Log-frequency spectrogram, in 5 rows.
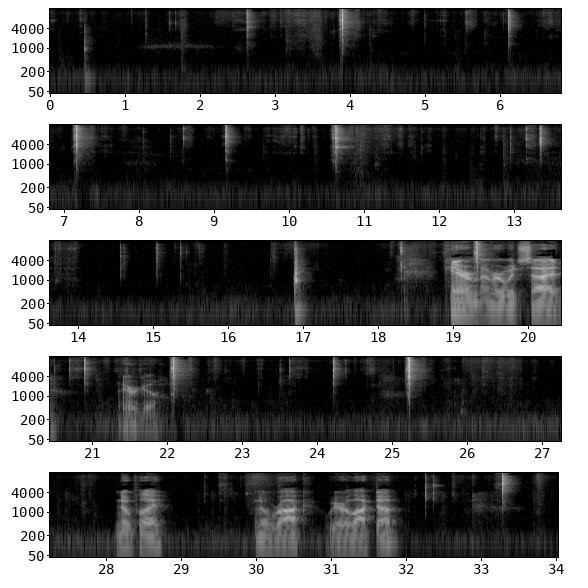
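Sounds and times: folding knife clicking: 0:03.8 - 0:04.2, 0:07.1 - 0:07.5.

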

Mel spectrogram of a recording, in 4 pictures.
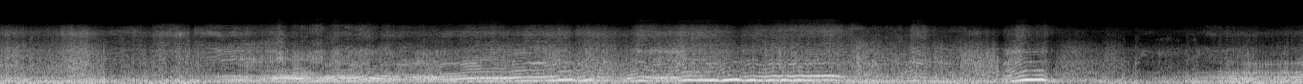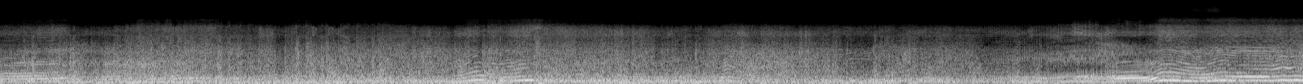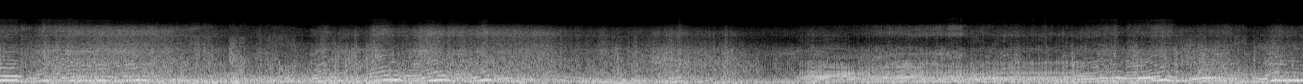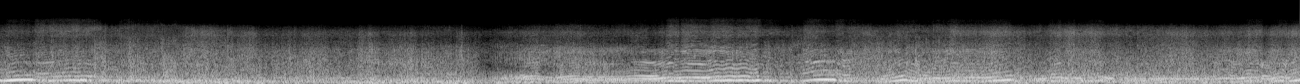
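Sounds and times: motocross engine revving: 0:00.0 - 0:52.0.

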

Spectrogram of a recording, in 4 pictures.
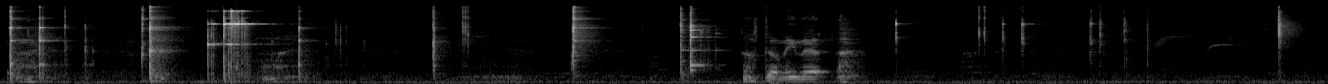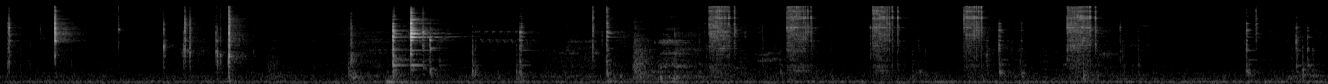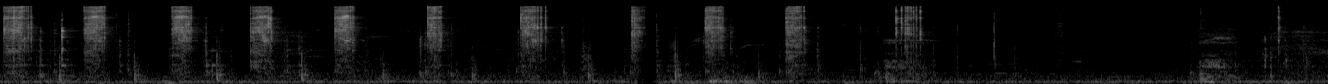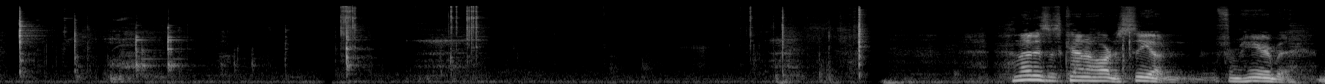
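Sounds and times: hand ratchet clicking: 0:20.3 - 0:24.6, 0:25.7 - 0:30.2, 0:30.8 - 0:35.9, 0:44.3 - 0:44.7.

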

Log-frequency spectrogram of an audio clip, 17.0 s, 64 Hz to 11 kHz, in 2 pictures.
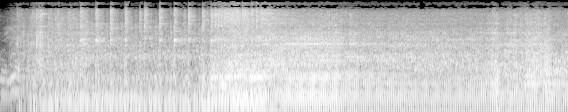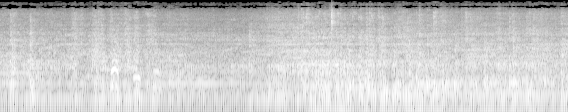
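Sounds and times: snowblower engine running: 0:00.0 - 0:17.0.

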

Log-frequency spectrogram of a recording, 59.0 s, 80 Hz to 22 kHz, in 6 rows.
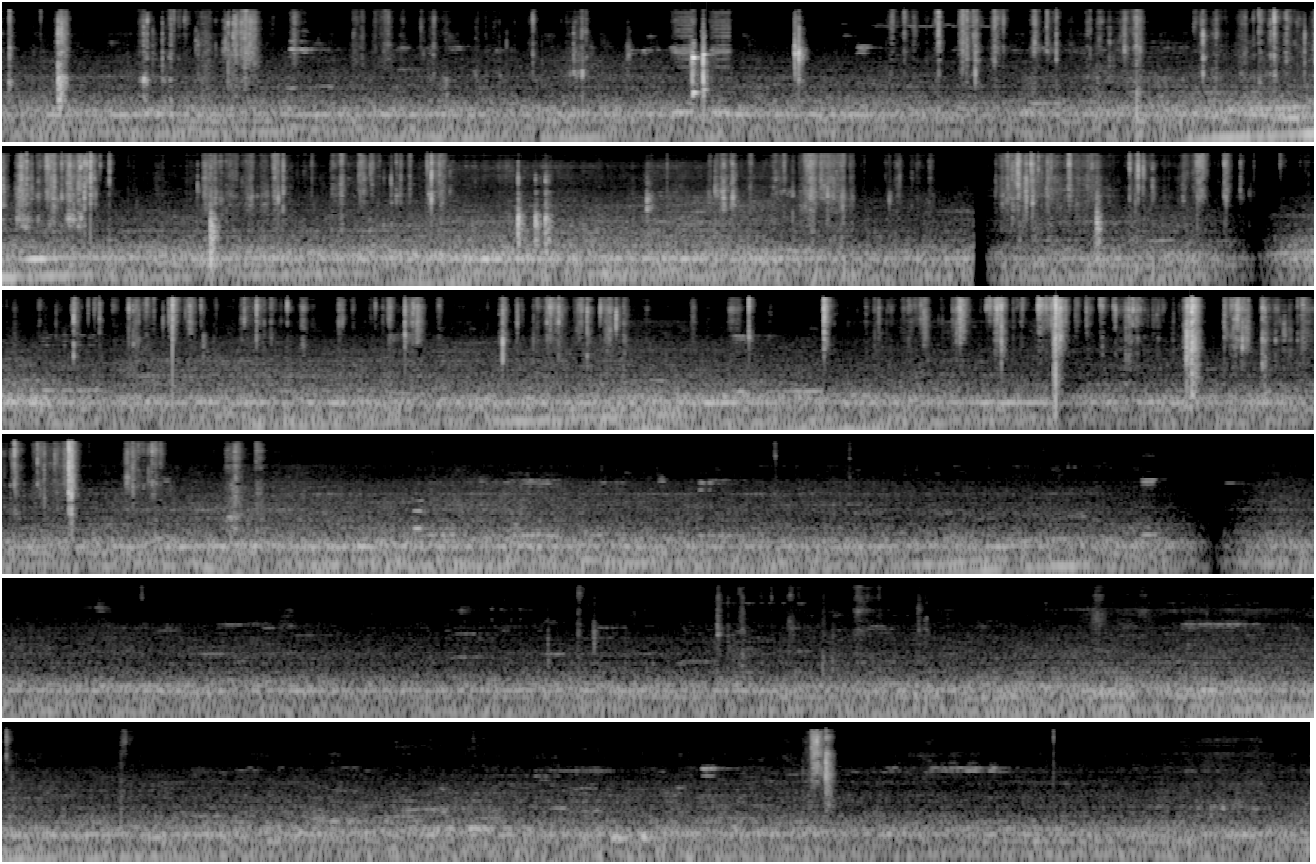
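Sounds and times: cellophane wrappers crinkling: 0:00.9 - 0:04.1, 0:06.6 - 0:13.4, 0:15.0 - 0:30.9.

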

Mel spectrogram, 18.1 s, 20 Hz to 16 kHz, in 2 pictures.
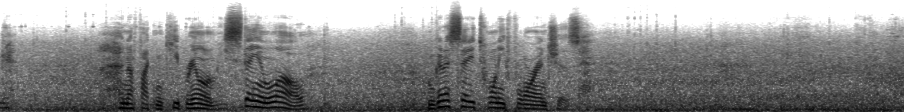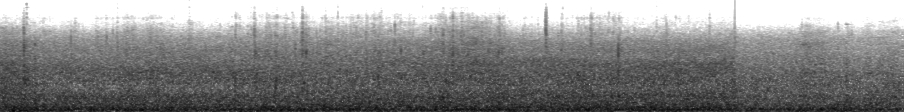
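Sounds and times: boat motor humming: 0:00.0 - 0:18.0.

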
